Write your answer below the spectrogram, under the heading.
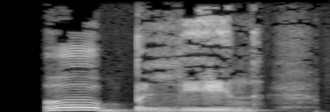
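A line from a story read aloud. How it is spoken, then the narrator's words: Grumbled. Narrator (Russian): проворчал Хиля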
